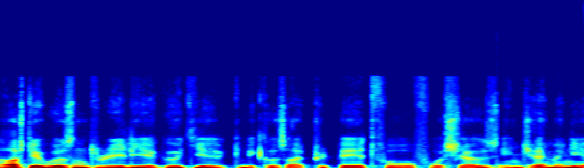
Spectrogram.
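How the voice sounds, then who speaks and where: A dark, mellow voice with a South African accent, recorded dry and close with no echo. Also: man. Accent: South African (Afrikaans). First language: Afrikaans. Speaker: pigeon fancier and figurine artist. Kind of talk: podcast interview. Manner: halting, repeats words.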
